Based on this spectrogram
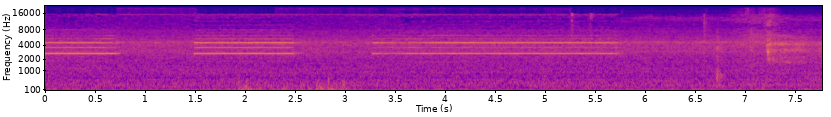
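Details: One of four scrap motherboards, after its buzzer capacitor was replaced. At power-on, two short beeps then a longer steady beep over faint fan hiss: a POST error, cause not found. A video-card wiggle was tried next.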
